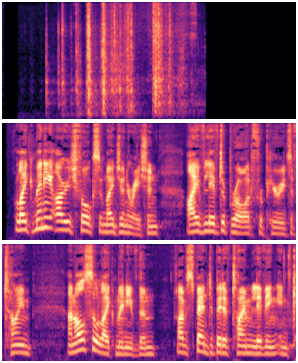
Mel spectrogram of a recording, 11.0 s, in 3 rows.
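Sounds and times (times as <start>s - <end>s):
rummaging in a cabin: 0.6s - 2.5s
speech: 3.8s - 11.0s.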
